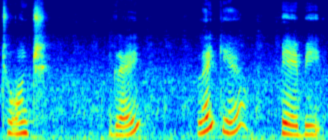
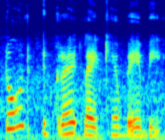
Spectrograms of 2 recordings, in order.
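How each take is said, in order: First: Put-on "Don't", "cry", "like a", "baby", each set apart by long pauses; word by word. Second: Said in the usual way. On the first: Shown as a demonstration. Teacher modelling for learners how to scold crying, word by word with long pauses. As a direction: dictate "Don't cry like a baby" in small separate pieces.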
